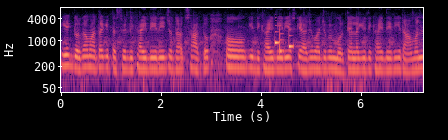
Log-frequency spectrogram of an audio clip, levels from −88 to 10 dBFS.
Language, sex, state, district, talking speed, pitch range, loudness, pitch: Hindi, female, Uttar Pradesh, Varanasi, 255 wpm, 165-180 Hz, -19 LUFS, 170 Hz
